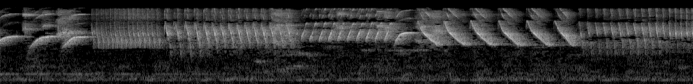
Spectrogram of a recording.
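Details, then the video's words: Canary champion delivering its bait song to coax other canaries into singing; upward-swept whistles open into long rattling high trills, followed by a series of falling swept notes and another fast roll. "pancingan kenari jawara GACOR! COCOK buat memancing burung KENARI ANDA"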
